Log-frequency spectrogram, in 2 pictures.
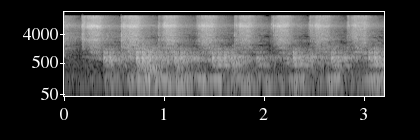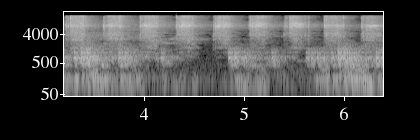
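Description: Sandpaper rubbing a strip of magnesium ribbon in quick back-and-forth strokes, about three a second. The sanding scrubs off the dull magnesium oxide layer to expose shiny metal.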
